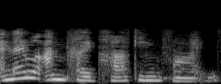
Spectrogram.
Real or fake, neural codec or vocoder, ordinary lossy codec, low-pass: fake; codec, 44.1 kHz, 1.7 kbps, Pupu-Codec; MP3, 24 kbps; 5.4 kHz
